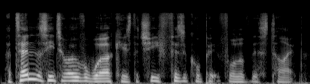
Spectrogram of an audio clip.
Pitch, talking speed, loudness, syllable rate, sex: 150 Hz, 230 wpm, -21 LUFS, 6.6 syllables/s, male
